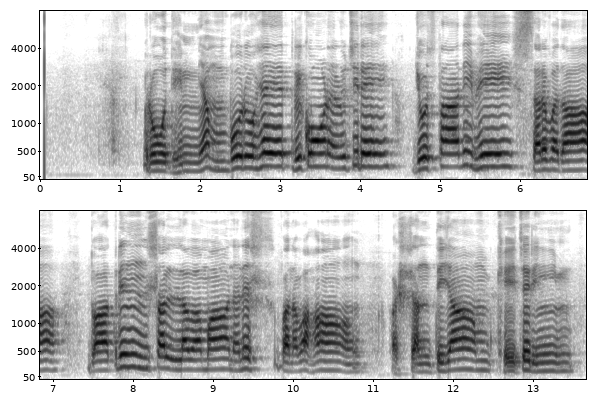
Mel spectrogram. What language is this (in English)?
Sanskrit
